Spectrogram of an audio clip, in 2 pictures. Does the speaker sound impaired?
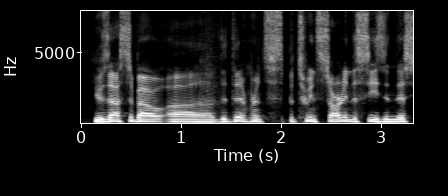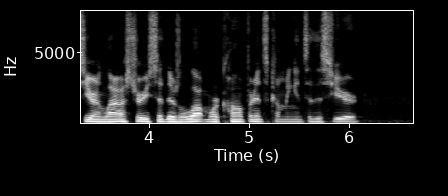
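No.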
